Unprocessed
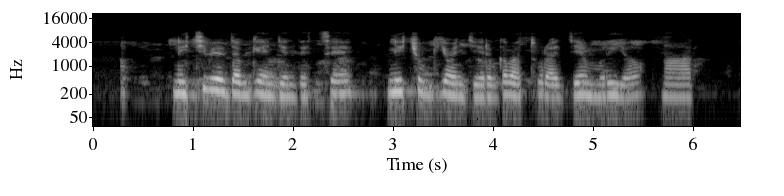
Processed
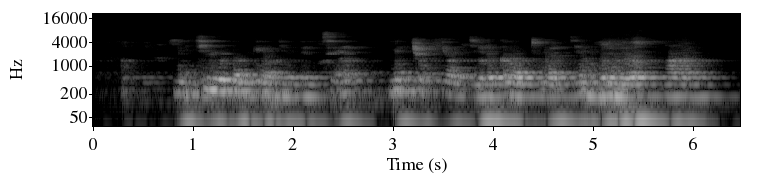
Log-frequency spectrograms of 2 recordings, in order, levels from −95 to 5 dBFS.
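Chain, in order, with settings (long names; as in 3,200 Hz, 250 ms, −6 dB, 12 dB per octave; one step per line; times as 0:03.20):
0:03.00–0:03.74: three-way crossover with the lows and the highs turned down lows −13 dB, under 290 Hz, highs −13 dB, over 3,900 Hz
treble cut that deepens with the level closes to 730 Hz, closed at −24 dBFS
0:01.85–0:02.43: downward compressor 4 to 1, threshold −40 dBFS, peak gain reduction 11 dB
transient designer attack −12 dB, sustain −8 dB
0:05.06–0:05.58: leveller curve on the samples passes 2
resonators tuned to a chord F2 sus4, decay 0.6 s
hollow resonant body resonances 540/1,400 Hz, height 10 dB, ringing for 50 ms
convolution reverb RT60 0.65 s, pre-delay 4 ms, DRR 3.5 dB
micro pitch shift up and down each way 34 cents
level +11 dB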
